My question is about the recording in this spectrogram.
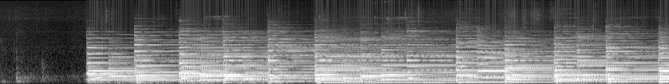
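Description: Piano starts playing about a second in: a slow introduction of sustained chords, a new chord struck roughly every three quarters of a second.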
